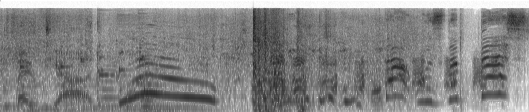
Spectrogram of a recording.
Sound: bangs

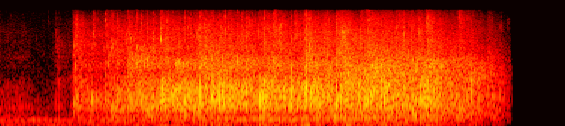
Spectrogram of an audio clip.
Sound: applause

